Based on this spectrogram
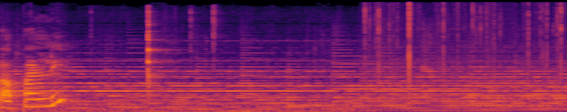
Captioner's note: spoon mixing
